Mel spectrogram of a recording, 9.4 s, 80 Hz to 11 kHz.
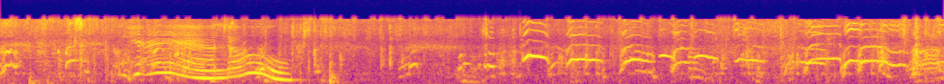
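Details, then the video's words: Five-week-old puppies playing together indoors, giving high, wavering whines and short rising yelps in quick bursts, with one long sliding whine early on; soft background noise of a small room. "Pups Danko 5 weeks old, playing 3"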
